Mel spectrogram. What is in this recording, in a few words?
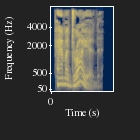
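"hamadryad", British English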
